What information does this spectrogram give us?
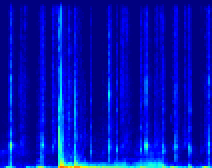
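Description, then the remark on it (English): Someone imitates a one-armed man clapping by tapping: a run of light, irregular taps broken by one heavier thump with a short low ring, and no voices. “One arm man clapping sounds like.”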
